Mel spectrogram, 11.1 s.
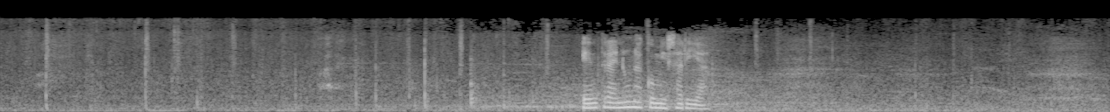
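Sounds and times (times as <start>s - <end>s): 
uneven footsteps of a man walking with a limp: 0.0s - 11.0s
speech: 5.8s - 7.2s.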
